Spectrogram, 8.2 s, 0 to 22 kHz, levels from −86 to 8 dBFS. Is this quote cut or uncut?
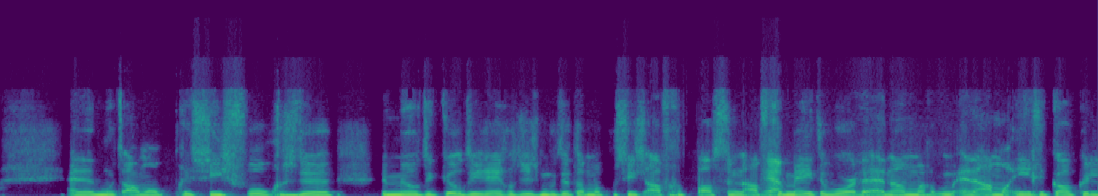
uncut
